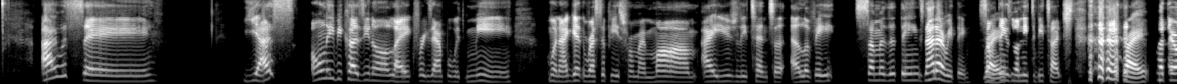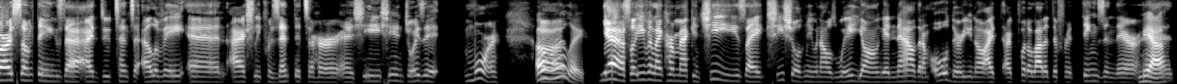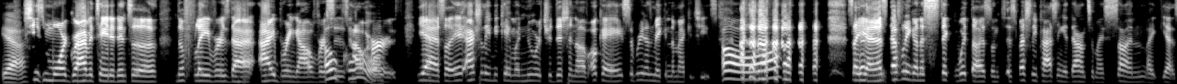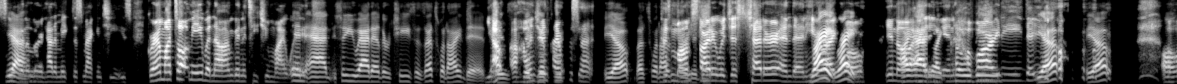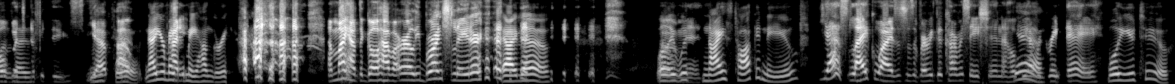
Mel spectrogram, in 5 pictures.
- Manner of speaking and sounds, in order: drawn out: "say"; tapping; laugh; background speech; laugh; laughing while speaking: "go"; laugh; laugh; laugh; other background noise
- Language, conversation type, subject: English, unstructured, How do food traditions help shape our sense of identity and belonging?
- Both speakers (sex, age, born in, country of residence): female, 30-34, United States, United States; female, 55-59, United States, United States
